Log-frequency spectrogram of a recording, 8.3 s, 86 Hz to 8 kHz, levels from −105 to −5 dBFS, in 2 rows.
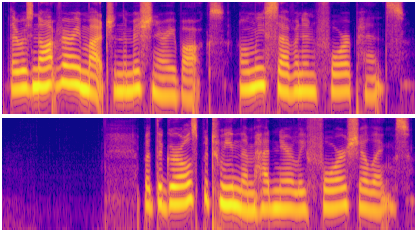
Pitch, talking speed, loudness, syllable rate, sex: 225 Hz, 160 wpm, -16 LUFS, 5.3 syllables/s, female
